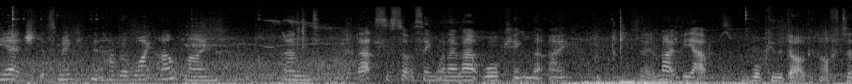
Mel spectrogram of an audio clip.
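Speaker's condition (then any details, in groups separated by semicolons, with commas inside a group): No condition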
